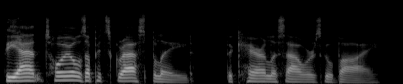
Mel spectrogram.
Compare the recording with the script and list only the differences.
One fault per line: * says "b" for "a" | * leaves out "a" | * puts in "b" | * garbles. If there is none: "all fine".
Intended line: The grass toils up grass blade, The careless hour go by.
* says "ant" for "grass"
* puts in "its"
* says "hours" for "hour"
